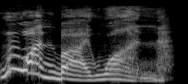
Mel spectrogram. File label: Female Gnome Attack; hearthhead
